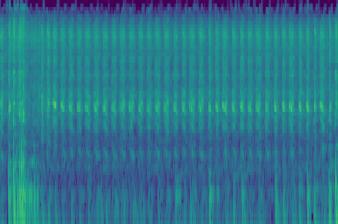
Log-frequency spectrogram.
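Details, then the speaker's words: Ford Fiesta RS Turbo restoration: steady starter chug that never catches; fuel pump primed but owner says not enough fuel coming through. Crank, no start. "we are going to keep going we not giving up this easy if I had some of you know to spray this we'd have it running by now wouldn't we"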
